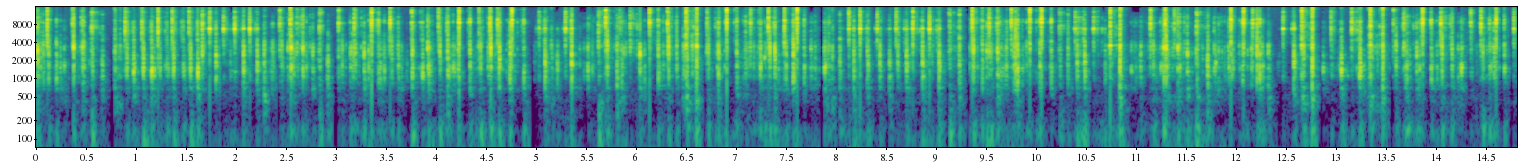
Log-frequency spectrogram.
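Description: A small white 60% mechanical keyboard with plastic keycaps is typed on steadily with the fingertips of both hands. It gives a continuous stream of sharp, bright plastic clacks with almost no low end. Each keypress dies away almost instantly.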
